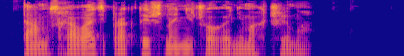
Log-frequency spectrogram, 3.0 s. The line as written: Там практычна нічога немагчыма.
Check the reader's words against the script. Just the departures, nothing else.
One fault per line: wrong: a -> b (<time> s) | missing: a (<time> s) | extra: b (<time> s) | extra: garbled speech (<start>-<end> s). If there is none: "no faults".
extra: схаваць (0.4 s)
